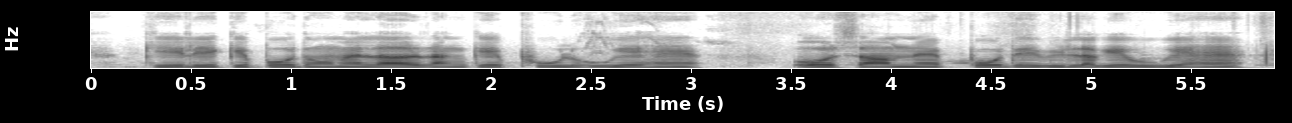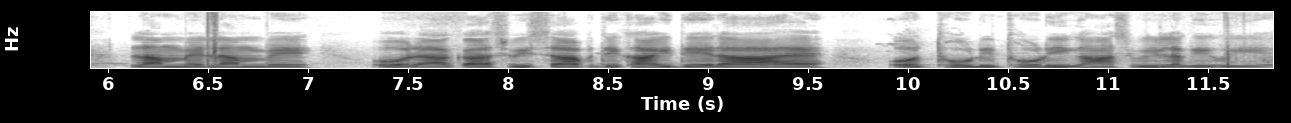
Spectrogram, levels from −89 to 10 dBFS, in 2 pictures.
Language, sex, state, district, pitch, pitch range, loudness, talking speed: Hindi, male, Uttar Pradesh, Jalaun, 130 Hz, 125-130 Hz, -22 LUFS, 165 wpm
